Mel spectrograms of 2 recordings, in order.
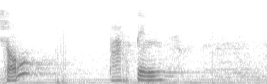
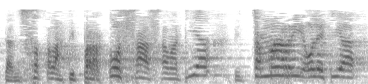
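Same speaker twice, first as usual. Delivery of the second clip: raised, forceful denunciation; outraged accusation; 8 semitones higher, 6 dB louder than usual. Retold or imitated. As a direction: press the charge with rising voice. Accusation continues in retold confrontation. (tuduhan geram bersuara tinggi)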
